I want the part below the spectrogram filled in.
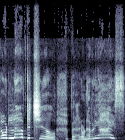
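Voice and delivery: freaked-out, very high voice. Retelling a woman yelling in the building, imitating her freaking out. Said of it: "she was just like really freaking out".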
